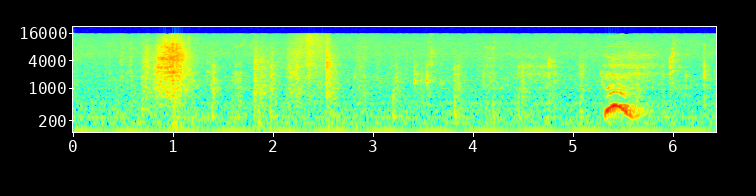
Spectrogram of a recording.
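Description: Close-miked chewing of a donut, with small wet mouth clicks and a breath about a second in. About five seconds in comes a short voiced 'mm', rising then falling in pitch, which is the loudest sound. A faint steady low hum runs underneath.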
